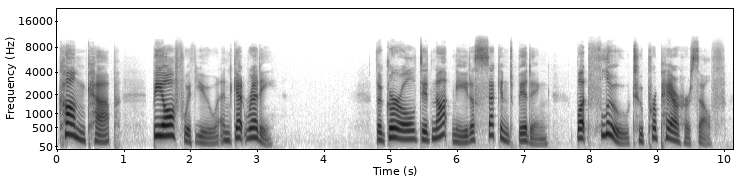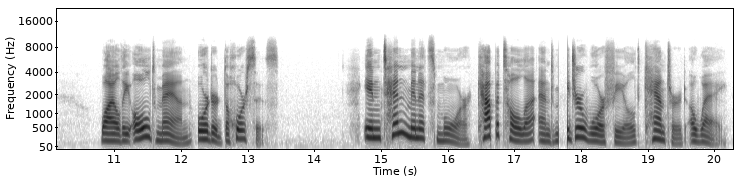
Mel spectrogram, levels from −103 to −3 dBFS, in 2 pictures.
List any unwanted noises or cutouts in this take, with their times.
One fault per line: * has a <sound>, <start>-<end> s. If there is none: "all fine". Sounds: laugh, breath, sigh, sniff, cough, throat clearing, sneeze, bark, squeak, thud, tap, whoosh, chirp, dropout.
* has a dropout, 17.7-17.8 s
